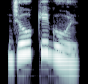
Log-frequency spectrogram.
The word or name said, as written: ಜಕ್ಕುಗೊಳ್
